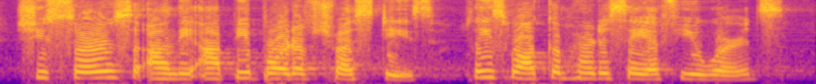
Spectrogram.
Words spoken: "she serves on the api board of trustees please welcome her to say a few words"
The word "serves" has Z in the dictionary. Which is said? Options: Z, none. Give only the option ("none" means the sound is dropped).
Z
